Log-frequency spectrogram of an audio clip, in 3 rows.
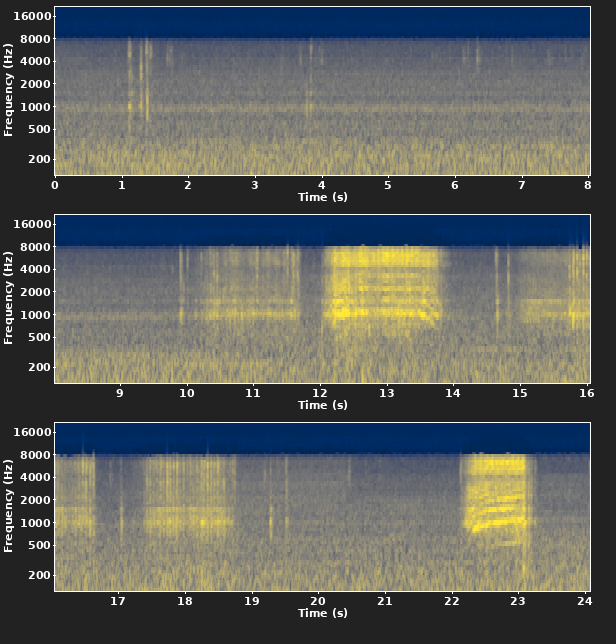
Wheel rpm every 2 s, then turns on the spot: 0, 0, 0, 0, 0, 20, 100, 10, 20, 10, 0, 50.
10-12 14-20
